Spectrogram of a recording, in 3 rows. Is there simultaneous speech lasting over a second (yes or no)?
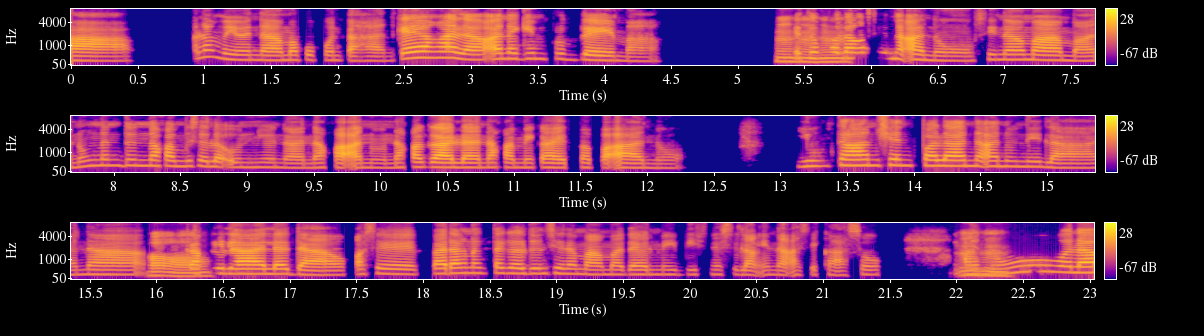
no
